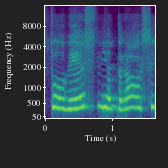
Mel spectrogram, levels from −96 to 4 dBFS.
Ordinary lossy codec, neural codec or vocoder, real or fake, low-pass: Opus, 16 kbps; codec, 44.1 kHz, 3.4 kbps, Pupu-Codec; fake; 14.4 kHz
